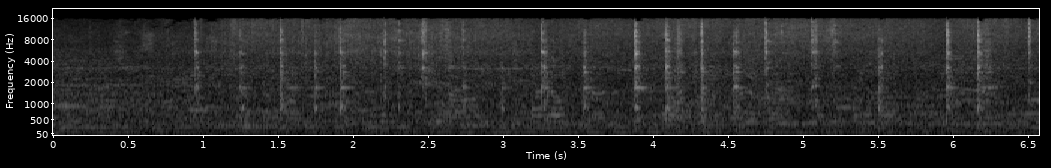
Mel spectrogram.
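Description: Metal spatulas scraping and clicking against a flat steel griddle as sliced onion, chili and greens are stir-fried, over a steady sizzle. The sharp spatula clicks start about a second in and come irregularly, several a second.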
